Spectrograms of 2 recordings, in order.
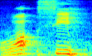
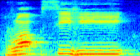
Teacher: حمزہ کے اوپر جب بھی جزم آتی ہے تو حمزہ کے پڑھنے میں جھٹکا دیتے ہیں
